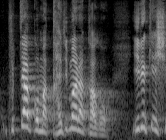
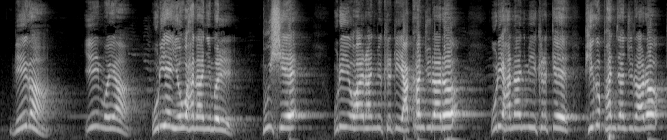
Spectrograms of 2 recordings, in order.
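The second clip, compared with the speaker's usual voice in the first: loud, higher, rushing indignation; indignant outcry; 3 semitones higher, 6 dB louder than usual. Retold or imitated. David angrily rebuking Goliath for mocking God, loud and quick. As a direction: fire back in righteous anger. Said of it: "이 다윗이".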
